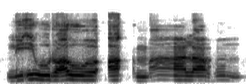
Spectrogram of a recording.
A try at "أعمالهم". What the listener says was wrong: নয়, আ'মা, হামজা আইন জবর আ। হ্যাঁ, কণ্ঠনালীর মাঝখান থেকে আইন উচ্চারণ হবে। আ'মালাহুম।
